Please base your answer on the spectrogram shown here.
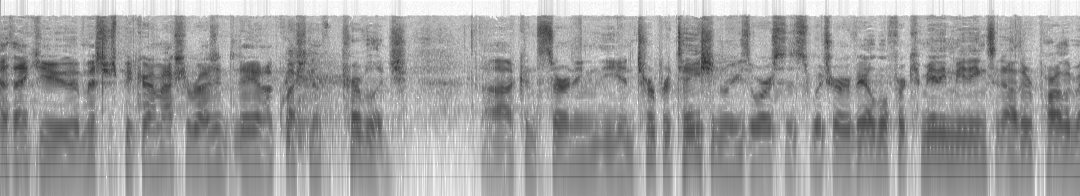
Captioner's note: speaking French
